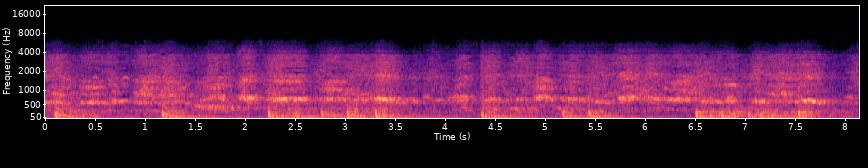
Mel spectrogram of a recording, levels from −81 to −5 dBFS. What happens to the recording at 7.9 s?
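Nothing goes wrong at 7.9 s; the audio plays through that moment intact, with no dropout, click or distortion.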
